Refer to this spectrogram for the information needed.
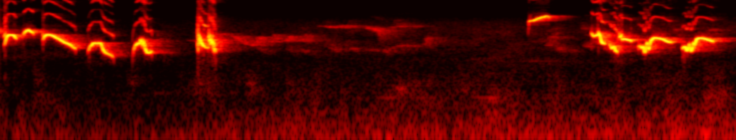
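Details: Oriental magpie-robin singing to provoke rival magpie-robins: a few bright looping whistles and sharp chips, a near-silent gap of about two seconds, then more rapid warbling whistled notes.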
